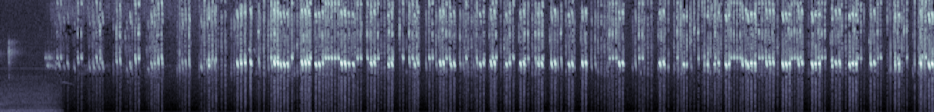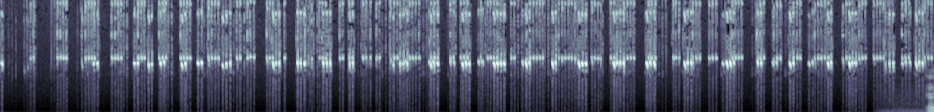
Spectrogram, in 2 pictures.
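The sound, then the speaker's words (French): A house cricket chirps steadily, its shrill, high-pitched pulses repeating in a fast, continuous rhythm for the whole stretch with no other sounds or voices. “Alors, à quoi je vous rappelle le son du grillon domestique que vous connaissez évidemment”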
